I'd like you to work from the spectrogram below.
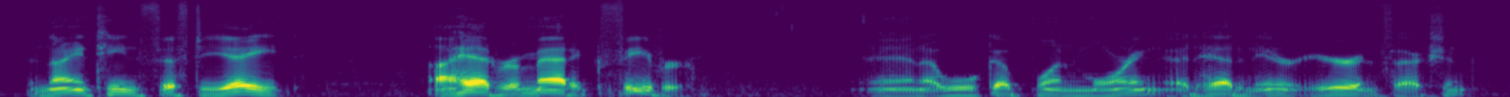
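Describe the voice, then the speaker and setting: Speaking at a moderate pace with an American accent, a man uses a very deep, low pitch with vocal fry, lively intonation, big swings in loudness and long, frequent pauses. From southern Indiana, Jeffersonville. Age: 60s. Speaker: attorney. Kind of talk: interview reminiscence.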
